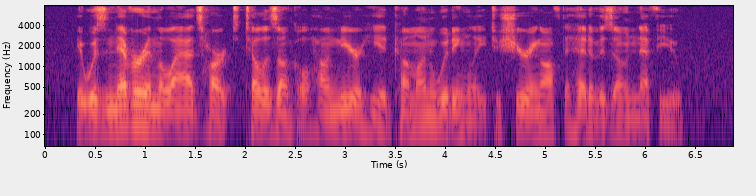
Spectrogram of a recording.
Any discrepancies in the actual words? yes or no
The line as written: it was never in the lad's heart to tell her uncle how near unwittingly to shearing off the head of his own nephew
yes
